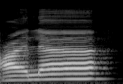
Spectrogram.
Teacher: آگے عین زبر آ، لام کھڑا زبر لا، علا. تو عین کو نہیں کھینچنا، لا کو کھینچنا کیونکہ اس کے اوپر کھڑا زبر ہے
